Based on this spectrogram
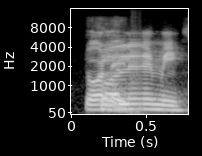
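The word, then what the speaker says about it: Ptolemy: टोलेमी। शायद P silent word है, टोलेमी word उसको प्रोनाउंस करते हैं।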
